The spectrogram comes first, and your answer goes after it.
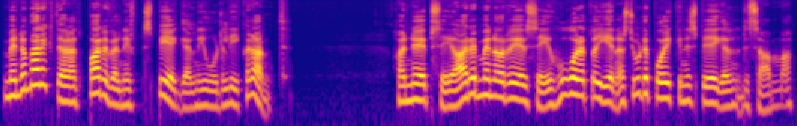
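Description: A man narrating a classic children's story for radio in a lively, expressive reading. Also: high-pitched, no room sound, studio quality.

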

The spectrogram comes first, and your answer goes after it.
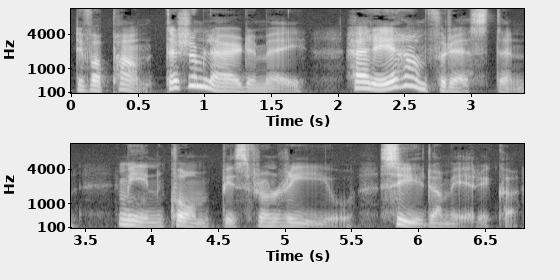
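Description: A woman's voice: sits low, big pitch swings, a little mellow, no room sound, studio quality. A woman voicing a boastful young tomcat who swaggers and shows off, in a storybook reading. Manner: swaggering, showing off. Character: boastful young tomcat poet, cocky and proud.

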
